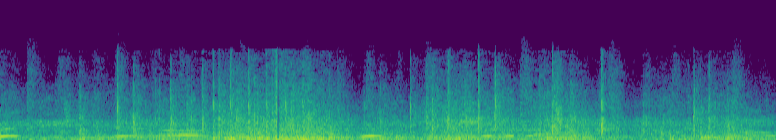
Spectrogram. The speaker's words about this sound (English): What he shows is supporters of the ousted president Mohamed Morsi throwing rocks at the army, who respond with gunfire.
